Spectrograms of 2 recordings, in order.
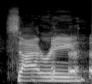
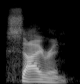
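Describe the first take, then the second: First: "Siren" said sigh-reen, rising ending; Southern siren. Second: "siren" said SIGH-ren, short schwa ending; standard siren. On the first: Retold or imitated. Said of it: "Hey, I'm with you, Dad". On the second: Shown as a demonstration. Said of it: "Hit me with it".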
